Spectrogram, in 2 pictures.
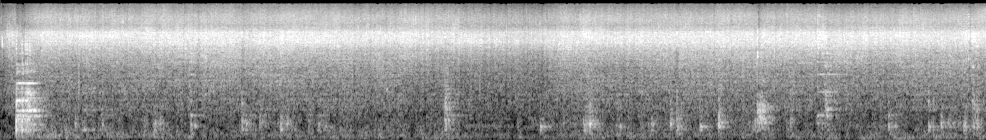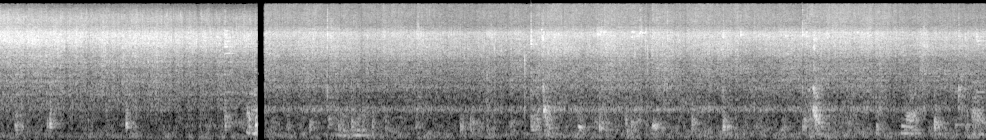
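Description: Elephant foot yam pieces sizzling in oil in a stainless steel kadai, a steady hiss, while a metal spatula stirs them, scraping and tapping against the pan now and then.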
